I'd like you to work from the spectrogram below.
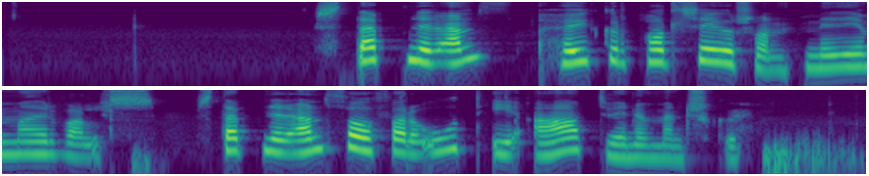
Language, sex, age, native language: Icelandic, female, 20-29, Icelandic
